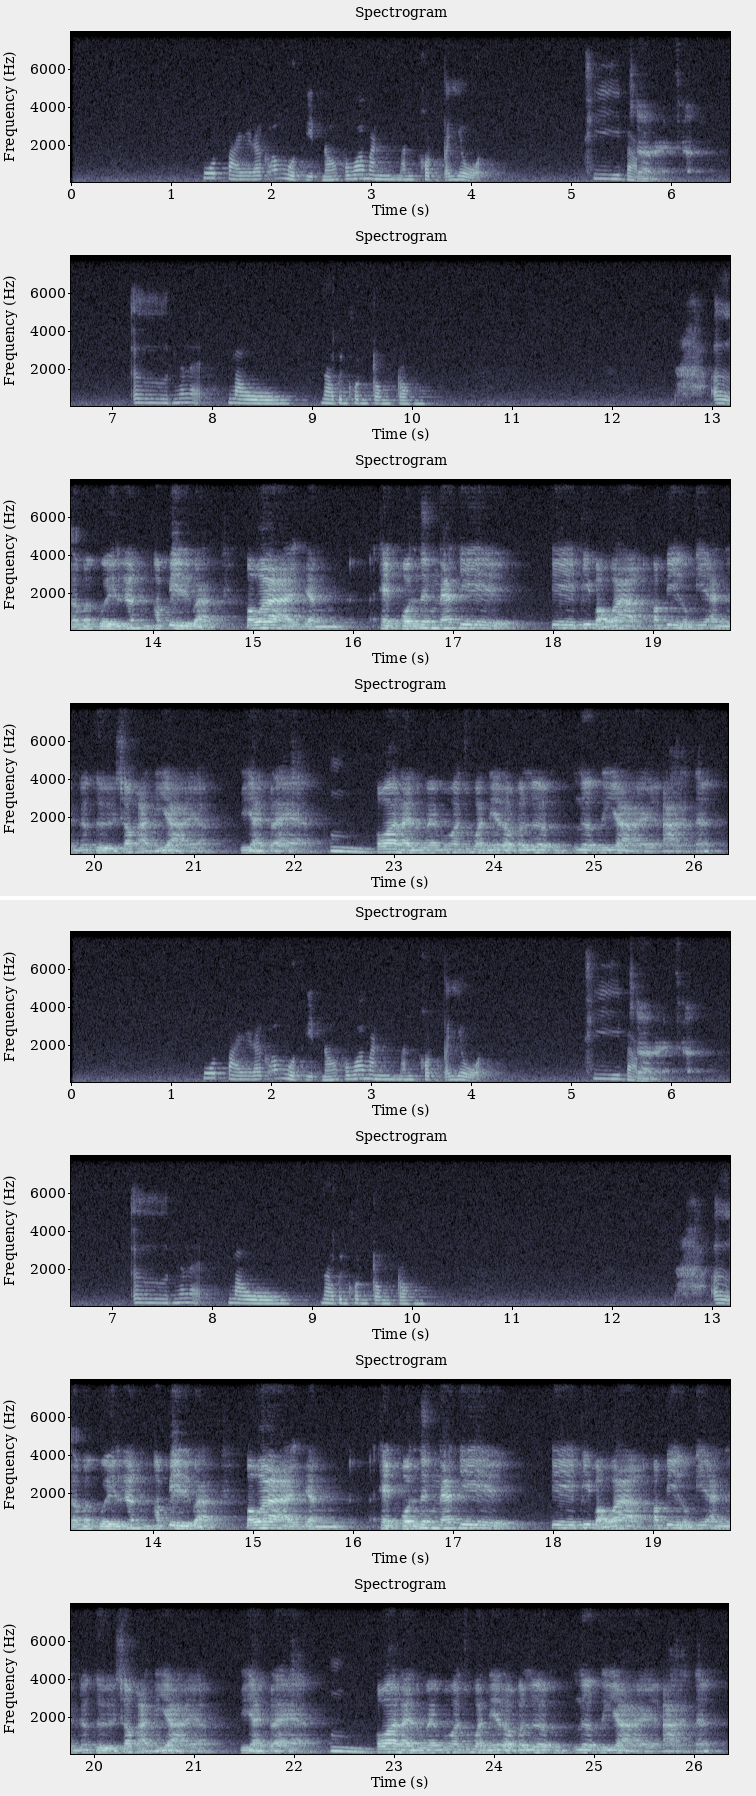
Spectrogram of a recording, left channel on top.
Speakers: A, on the left; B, on the right.
A: พูดไปแล้วก็หงุดหงิดเนาะเพราะว่ามันมันผลประโยชน์ที่แบบ
B: ใช่ใช่
A: เออเนี่ยแหละเราเราเป็นคนตรงๆ <laughs> เออ
B: เรามาคุยเรื่องฮอบบี้ดีกว่าเพราะว่าอย่างเหตุผลหนึ่งนะที่ที่พี่บอกว่าฮอบบี้ของพี่อันหนึ่งก็คือชอบอ่านนิยายอ่ะนิยายแปลอะ
A: อืมอืม
B: เพราะว่าอะไรรู้ไหมเพราะว่าทุกวันนี้เราก็เลือกเลือกนิยายอ่านนะ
